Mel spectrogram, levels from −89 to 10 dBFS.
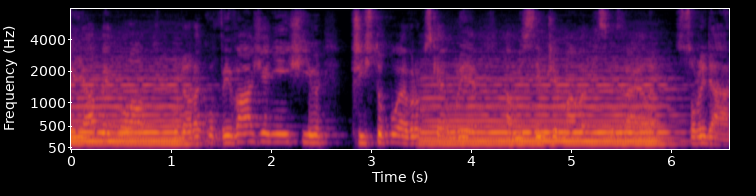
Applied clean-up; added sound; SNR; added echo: none; Bowed string instrument; -3 dB; reverberation time 0.4 s.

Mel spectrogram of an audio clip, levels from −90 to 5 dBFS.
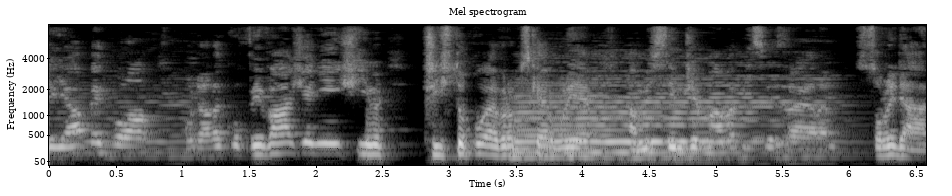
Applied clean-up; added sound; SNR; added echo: classical method WPE with log-MMSE.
